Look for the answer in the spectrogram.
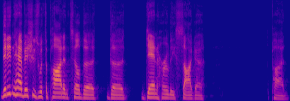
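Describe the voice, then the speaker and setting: A man's voice: medium pitch, very animated, measured pace, bright, forceful tone, no echo, studio quality. A man hosting casual game commentary, chatting candidly and rambling through stories and asides. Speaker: host doing audio play-by-play.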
